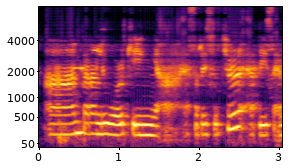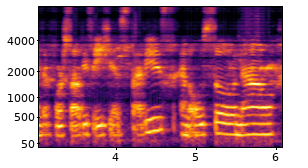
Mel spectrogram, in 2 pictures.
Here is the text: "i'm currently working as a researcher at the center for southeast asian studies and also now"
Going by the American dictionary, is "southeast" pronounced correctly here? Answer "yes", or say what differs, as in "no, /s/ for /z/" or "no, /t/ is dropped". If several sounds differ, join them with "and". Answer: no, /t/ is dropped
